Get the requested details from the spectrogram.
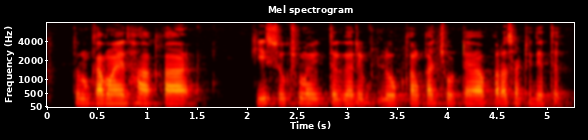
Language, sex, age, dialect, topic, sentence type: Marathi, male, 18-24, Southern Konkan, banking, statement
